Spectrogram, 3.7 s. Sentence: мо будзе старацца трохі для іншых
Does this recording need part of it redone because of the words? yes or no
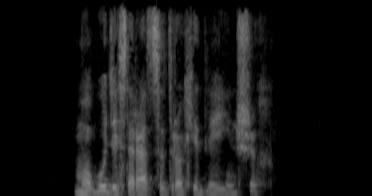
no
